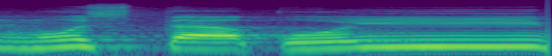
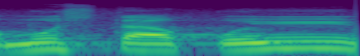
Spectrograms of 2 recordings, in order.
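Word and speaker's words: مستقيم: Muzakki dalam surah Fatiha selalu kita baca mustaqim gitu saja jangan must akui mau mustaqim onok Batak boleh semuanya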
